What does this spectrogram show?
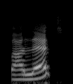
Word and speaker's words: valet: l e c yes valet no valet yes so we do not say valet we pronounce that word as valet not valet you understand that okay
